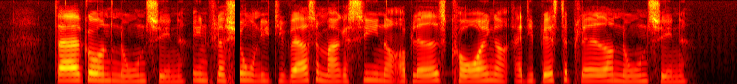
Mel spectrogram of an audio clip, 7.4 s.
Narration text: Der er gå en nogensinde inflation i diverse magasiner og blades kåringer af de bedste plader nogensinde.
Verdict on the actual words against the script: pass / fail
pass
